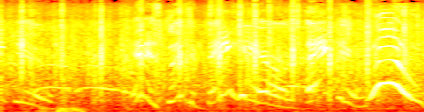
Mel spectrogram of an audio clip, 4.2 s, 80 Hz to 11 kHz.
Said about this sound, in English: Warren walked on stage to a rock star's welcome. Cameras flashed, fans asked for her autograph, and superfans shouted, "Run in 2020.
